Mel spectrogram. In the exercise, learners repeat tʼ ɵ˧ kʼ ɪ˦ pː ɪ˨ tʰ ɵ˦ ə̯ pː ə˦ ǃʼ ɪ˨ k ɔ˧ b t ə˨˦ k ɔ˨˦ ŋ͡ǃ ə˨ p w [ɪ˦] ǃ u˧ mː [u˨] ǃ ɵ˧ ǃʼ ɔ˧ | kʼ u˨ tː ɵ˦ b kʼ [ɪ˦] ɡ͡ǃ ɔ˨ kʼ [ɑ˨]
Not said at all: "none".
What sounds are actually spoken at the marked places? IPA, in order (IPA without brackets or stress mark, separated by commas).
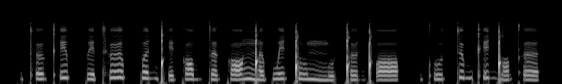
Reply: ɪ˦, u˨, ɪ˦, ə˨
